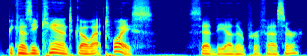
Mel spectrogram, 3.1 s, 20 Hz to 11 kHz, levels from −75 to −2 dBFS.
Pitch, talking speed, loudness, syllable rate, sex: 125 Hz, 195 wpm, -18 LUFS, 6.4 syllables/s, male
